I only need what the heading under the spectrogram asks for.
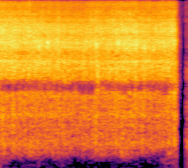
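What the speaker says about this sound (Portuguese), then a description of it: "Agora eu coloquei água, bem pouco, não muito" A small splash of water poured into a frying pan of sizzling onion, tomato and bell pepper gives a loud continuous hissing gush up close that cuts off abruptly near the end.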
